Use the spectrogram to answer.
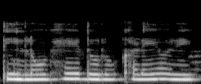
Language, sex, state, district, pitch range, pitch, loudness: Hindi, female, Bihar, Sitamarhi, 230-245 Hz, 235 Hz, -12 LUFS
